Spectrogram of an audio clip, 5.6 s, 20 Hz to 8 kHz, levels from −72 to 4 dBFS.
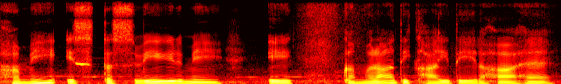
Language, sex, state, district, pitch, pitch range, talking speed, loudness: Hindi, male, Bihar, Patna, 125 Hz, 115-140 Hz, 105 wpm, -14 LUFS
